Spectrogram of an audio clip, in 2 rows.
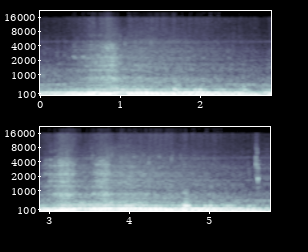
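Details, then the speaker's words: Ford F150 with 300,000 miles, formerly stolen, has an intermittent check engine light; under acceleration a deep, loud, raspy engine rumble, louder than normal, points to an exhaust leak. "It's got an exhaust leak. I'm sure you can hear that."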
